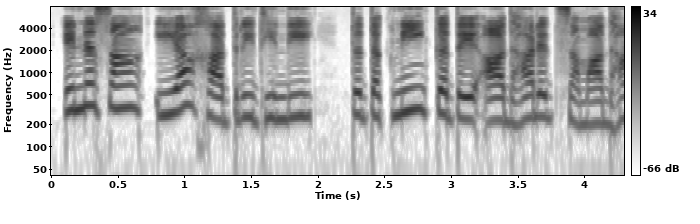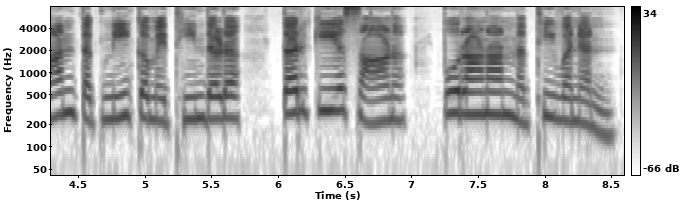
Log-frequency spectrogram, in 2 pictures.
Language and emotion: Sindhi, neutral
